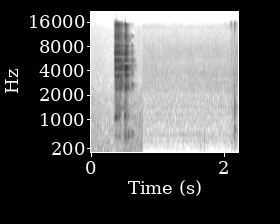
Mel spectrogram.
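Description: Lager being poured from a glass bottle into a tilted glass: a short splashy burst as the pour starts, then a faint steady hiss of the carbonated beer running down the side of the glass.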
